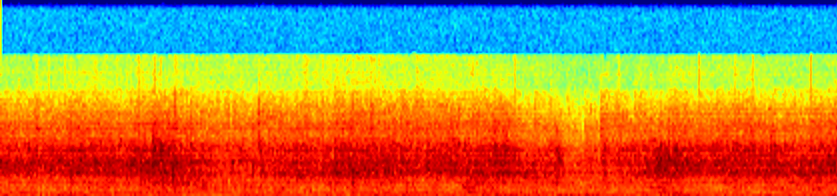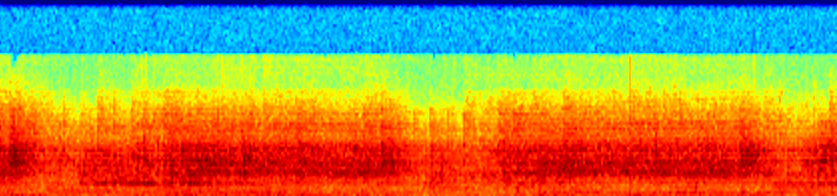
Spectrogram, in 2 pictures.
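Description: Video game combat effects clash and burst.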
